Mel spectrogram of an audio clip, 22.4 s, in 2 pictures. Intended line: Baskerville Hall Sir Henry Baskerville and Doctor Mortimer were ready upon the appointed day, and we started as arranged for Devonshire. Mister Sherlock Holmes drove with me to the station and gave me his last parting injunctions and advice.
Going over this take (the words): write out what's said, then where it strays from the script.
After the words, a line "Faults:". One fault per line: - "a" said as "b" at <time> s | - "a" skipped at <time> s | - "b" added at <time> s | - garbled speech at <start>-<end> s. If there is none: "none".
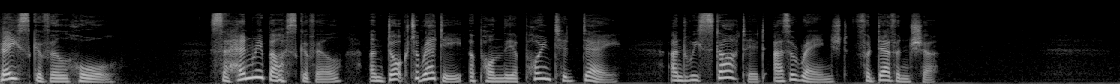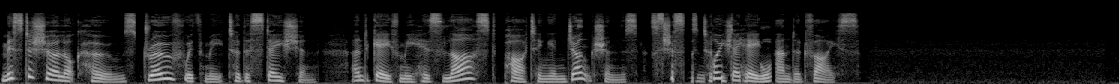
Baskerville Hall Sir Henry Baskerville and Doctor Ready upon the appointed day, and we started as arranged for Devonshire. Mister Sherlock Holmes drove with me to the station and gave me his last parting injunctions [garbled] and advice.
Faults:
- "Mortimer were" skipped at 4.2 s
- garbled speech at 17.7-18.9 s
